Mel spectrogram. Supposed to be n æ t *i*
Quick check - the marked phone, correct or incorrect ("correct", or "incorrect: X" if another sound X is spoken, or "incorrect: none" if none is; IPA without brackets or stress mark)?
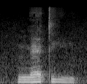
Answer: correct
